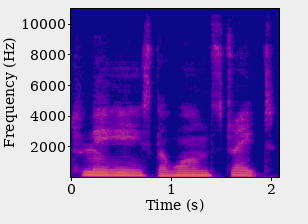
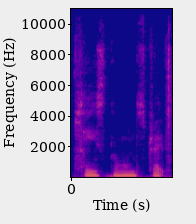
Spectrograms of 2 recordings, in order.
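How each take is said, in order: First: Slow, stretched pleading on Please; slow hammed-up begging; drawn-out plea. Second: Said in the usual way. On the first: Real, not acted. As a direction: beg the stamp, dragging each word. Pleading with stamp block, drawn out.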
